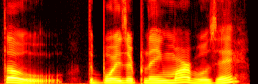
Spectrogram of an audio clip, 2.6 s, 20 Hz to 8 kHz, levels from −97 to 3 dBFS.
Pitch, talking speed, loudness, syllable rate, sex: 190 Hz, 165 wpm, -18 LUFS, 4.4 syllables/s, female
